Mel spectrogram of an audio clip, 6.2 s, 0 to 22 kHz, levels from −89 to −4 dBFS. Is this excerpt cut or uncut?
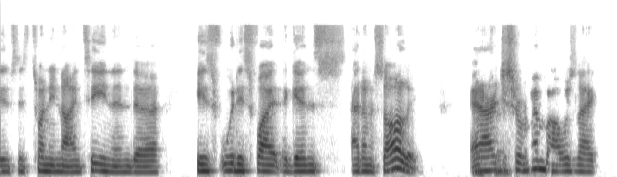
uncut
